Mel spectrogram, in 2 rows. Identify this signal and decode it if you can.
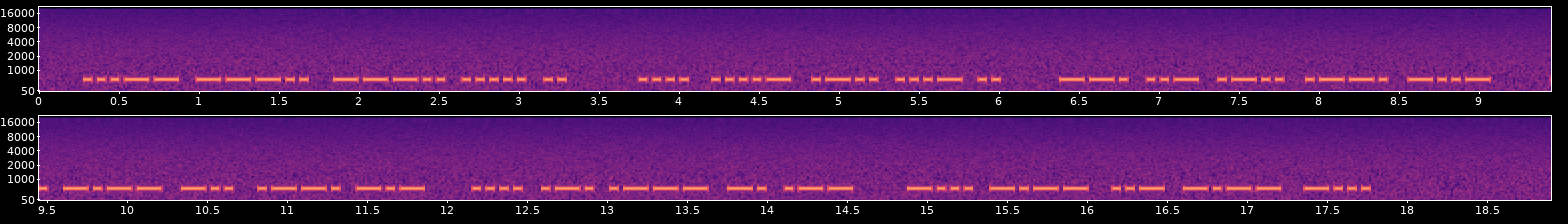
Morse code, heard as a keyed tone, hand-sent with a paddle, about 28 wpm, 580 Hz. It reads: 3885I H4LVI GULPX EYDPK HRJNW BYUYB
